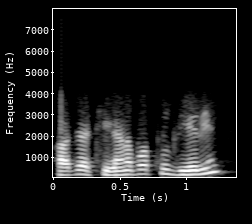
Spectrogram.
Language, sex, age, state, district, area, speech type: Bengali, male, 60+, West Bengal, North 24 Parganas, urban, conversation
